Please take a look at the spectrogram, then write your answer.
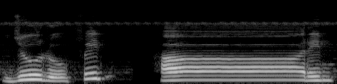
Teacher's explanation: इस दो ज़ेर की तनवीन को गुन्ना किया, तो एक्चुअल कायदे के मुताबिक इसको गुन्ना नहीं करना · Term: बग़ैर गुन्ना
